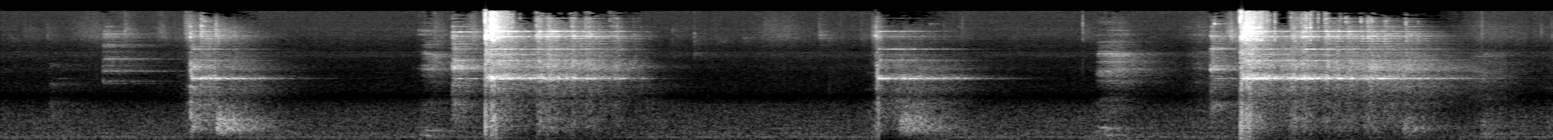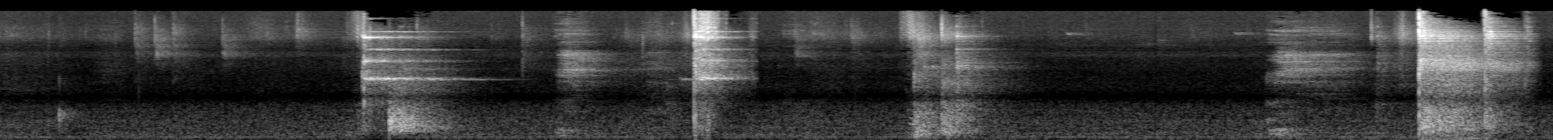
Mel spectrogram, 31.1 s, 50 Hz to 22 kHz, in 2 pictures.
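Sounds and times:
metallic ring from bar: 0:08.8 - 0:10.2.

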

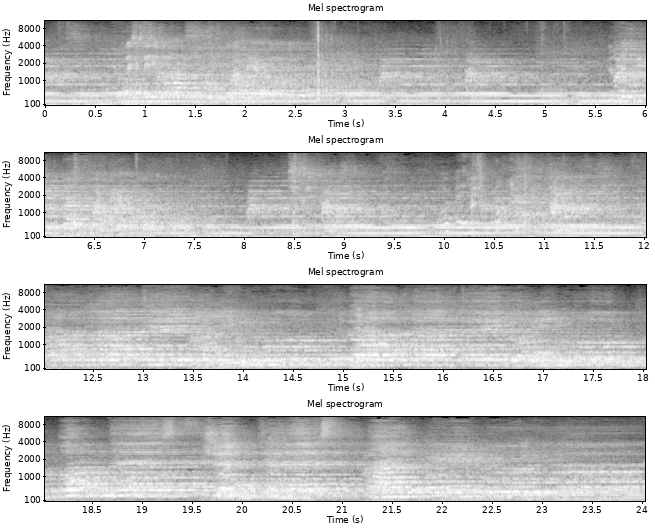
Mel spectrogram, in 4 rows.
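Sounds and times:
church bells ringing: 0:00.0 - 0:24.0
choir singing a chant: 0:10.7 - 0:24.0.

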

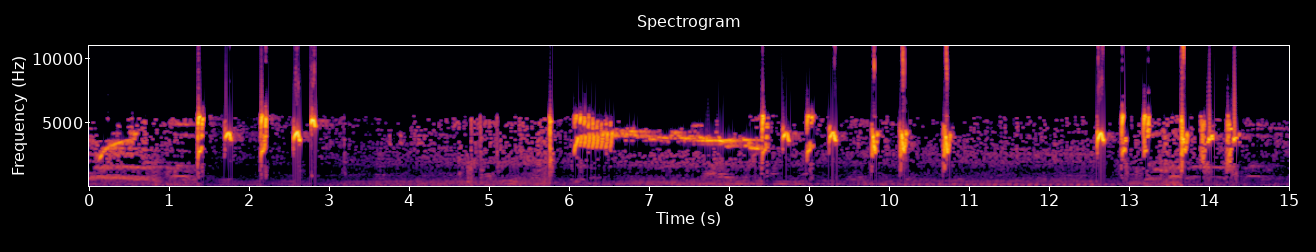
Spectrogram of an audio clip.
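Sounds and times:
steady low hum: 0:00.0 - 0:15.0
sharp bird chirps: 0:01.4 - 0:03.0, 0:05.8 - 0:10.9, 0:12.6 - 0:14.5.

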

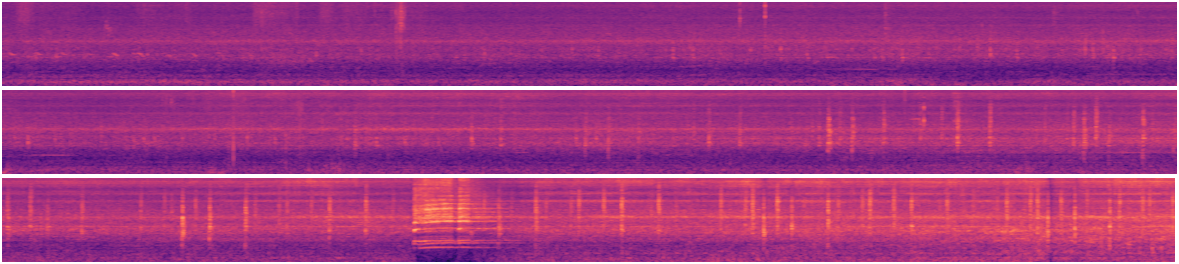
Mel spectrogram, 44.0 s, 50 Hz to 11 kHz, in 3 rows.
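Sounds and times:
steam train running: 0:00.0 - 0:44.0
wheels clicking over rail joints: 0:00.1 - 0:44.0
steam whistle blast: 0:34.5 - 0:35.8.

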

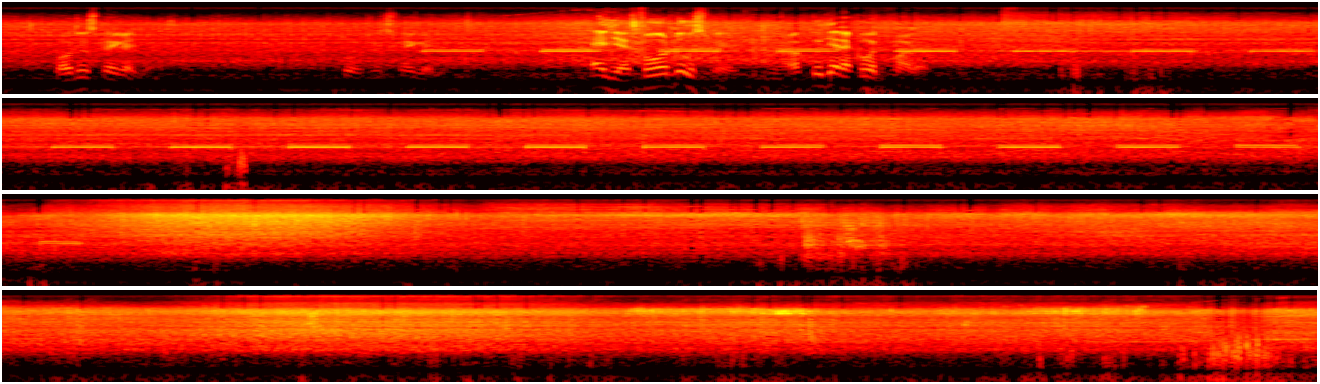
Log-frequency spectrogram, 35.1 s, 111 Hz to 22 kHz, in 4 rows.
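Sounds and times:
reversing alarm beeping: 0:02.8 - 0:18.2, 0:34.6 - 0:35.0
rushing hiss: 0:18.0 - 0:23.0.

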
